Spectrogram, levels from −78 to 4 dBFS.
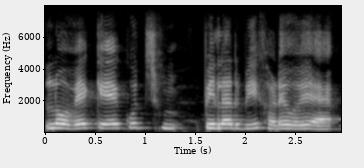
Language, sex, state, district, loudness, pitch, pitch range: Hindi, female, Uttar Pradesh, Saharanpur, -14 LUFS, 265 Hz, 245-275 Hz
